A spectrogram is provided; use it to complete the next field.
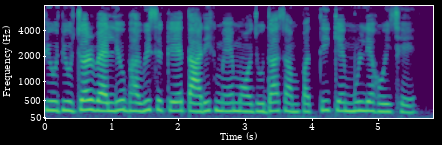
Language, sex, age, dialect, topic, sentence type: Maithili, female, 18-24, Eastern / Thethi, banking, statement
